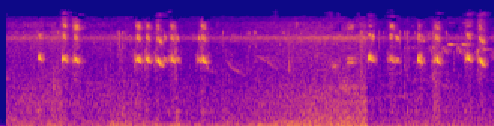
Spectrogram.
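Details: Green-winged saltator singing, a recording meant to warm up other saltators and train young birds: bursts of short bright notes in quick clusters, some pairs and triplets, separated by pauses, with a faint steady high hiss behind.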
